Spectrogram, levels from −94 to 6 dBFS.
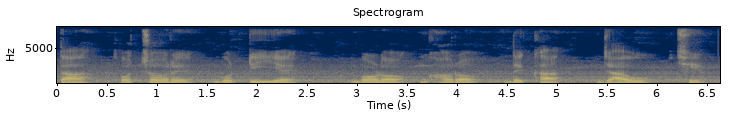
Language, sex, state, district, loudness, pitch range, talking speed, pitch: Odia, male, Odisha, Malkangiri, -17 LUFS, 120-125 Hz, 65 wpm, 120 Hz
